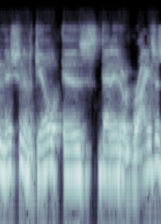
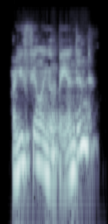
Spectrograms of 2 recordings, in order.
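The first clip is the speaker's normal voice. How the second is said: abandoned with a questioning rise at the end. Speaker demonstrates asking a grieving person a question, rising at the end. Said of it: "allow your tone of voice to rise at the end".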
